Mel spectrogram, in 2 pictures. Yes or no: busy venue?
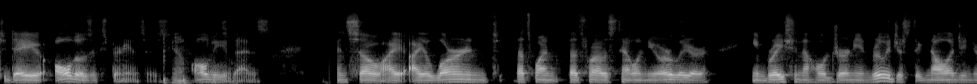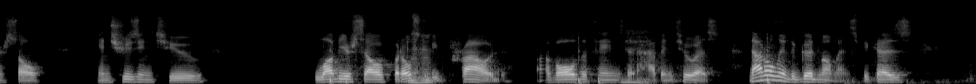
no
